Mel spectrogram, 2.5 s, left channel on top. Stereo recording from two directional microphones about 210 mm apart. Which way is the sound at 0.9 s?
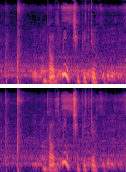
25° right (ahead or behind).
